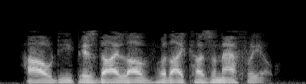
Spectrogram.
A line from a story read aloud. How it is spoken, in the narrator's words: the profound voice said sharply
